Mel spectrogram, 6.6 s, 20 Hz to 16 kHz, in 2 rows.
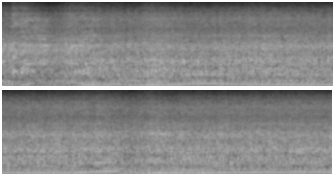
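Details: Freshly rebuilt CJ5 snowblower Jeep F-head four-cylinder, original cam, kept at fast idle for break-in: even drone with revs eased up and down, no knocks or ticks; normal fast idle, only a small coolant leak at the block drain cock seen.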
